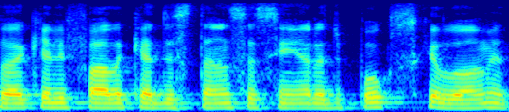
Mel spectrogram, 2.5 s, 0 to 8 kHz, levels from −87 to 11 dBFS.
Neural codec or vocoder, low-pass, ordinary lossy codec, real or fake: none; 7.2 kHz; none; real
